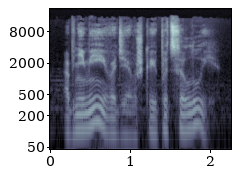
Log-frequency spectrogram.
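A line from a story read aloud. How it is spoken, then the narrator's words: Villagers gently coaxing. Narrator (Russian): мягко подбивали ее жители Фаринга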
